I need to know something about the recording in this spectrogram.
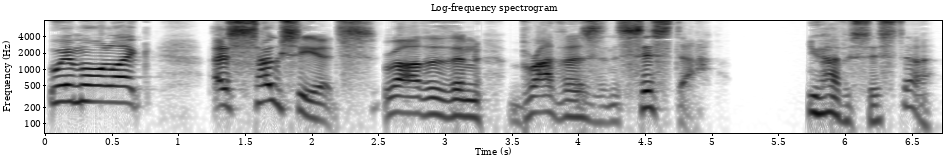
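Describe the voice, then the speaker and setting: A man voicing a bitter, sardonic, self-loathing drunk in an audiobook, halting and sneering as he talks. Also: a little high, big pitch swings, bright, forceful tone, dry recording, studio quality, pitched above the performer's own voice, exaggerated voice. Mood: bitter, contemptuous. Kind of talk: audiobook character dialogue.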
